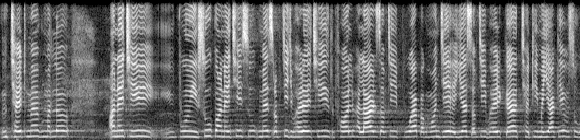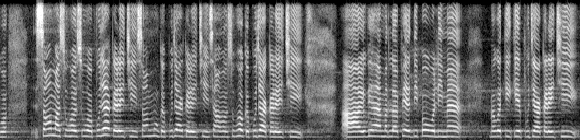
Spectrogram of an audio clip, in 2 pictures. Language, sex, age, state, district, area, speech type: Maithili, female, 30-45, Bihar, Purnia, rural, spontaneous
